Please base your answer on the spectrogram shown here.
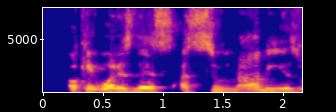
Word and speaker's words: tsunami: And of course, tsunamis are big waves caused by underwater earthquakes. And that is the end of the slideshow, guys. That is correct. Catherine is right. The T in tsunami is silent.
